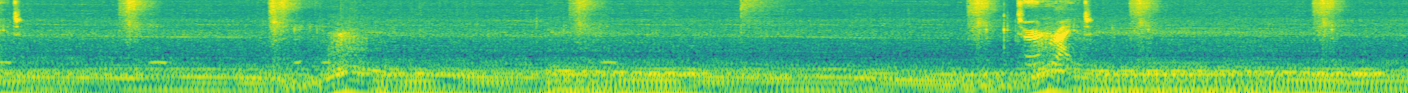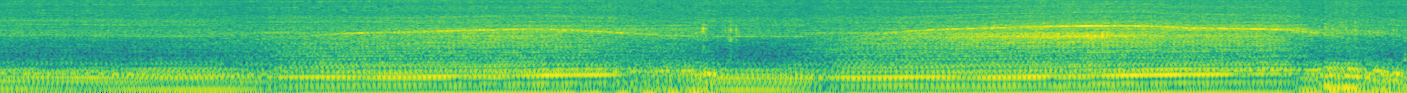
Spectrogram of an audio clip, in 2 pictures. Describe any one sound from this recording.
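A truck engine rumbles steadily, growing louder and falling back as it drives.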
